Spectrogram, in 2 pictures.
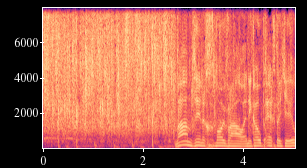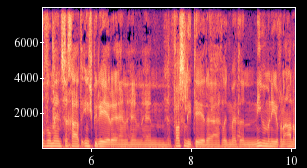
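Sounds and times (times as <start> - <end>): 
audience applause: 0.0 - 5.2
sharp claps: 0.0 - 5.4
speech: 2.6 - 10.0.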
